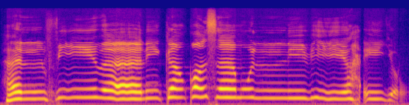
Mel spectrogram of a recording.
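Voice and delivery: slow chanted recitation of Al-Fajr; Quran recitation. Shown as a demonstration. Teacher reciting Al-Fajr verses to the class, slow chant. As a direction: recite slowly, ro heavy. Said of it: "surat Al-Fajr".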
